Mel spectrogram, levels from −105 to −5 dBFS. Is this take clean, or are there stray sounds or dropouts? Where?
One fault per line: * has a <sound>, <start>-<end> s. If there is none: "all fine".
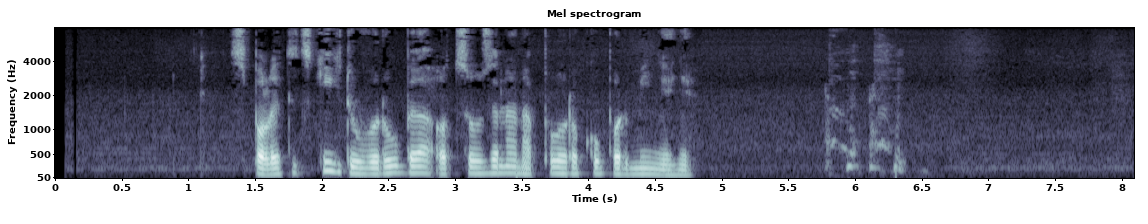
* has a cough, 5.8-6.6 s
